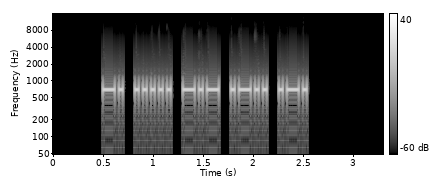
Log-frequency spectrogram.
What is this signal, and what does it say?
Morse code, heard as a keyed tone, about 29 wpm, 700 Hz. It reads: N5KLR
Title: USA Call Signs - 5 Characters - Repeated 3x - 30wpm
